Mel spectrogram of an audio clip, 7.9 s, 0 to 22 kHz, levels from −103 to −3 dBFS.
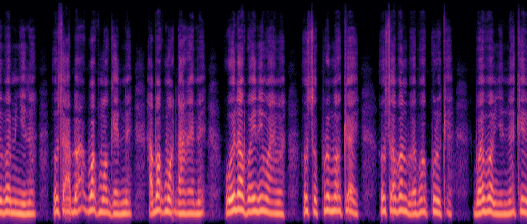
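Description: No technical faults can be heard anywhere in the recording, with the signal path behaving as intended throughout.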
